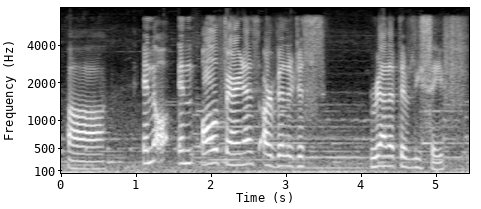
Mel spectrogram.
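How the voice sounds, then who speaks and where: A man chatting casually as a live game streamer, in an excitable, effusive way that repeats itself. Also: high voice, a little slow, lo-fi sound. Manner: excitable, repeats thanks, chuckles often. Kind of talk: casual livestream chat. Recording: game music behind. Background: game music and character voices.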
